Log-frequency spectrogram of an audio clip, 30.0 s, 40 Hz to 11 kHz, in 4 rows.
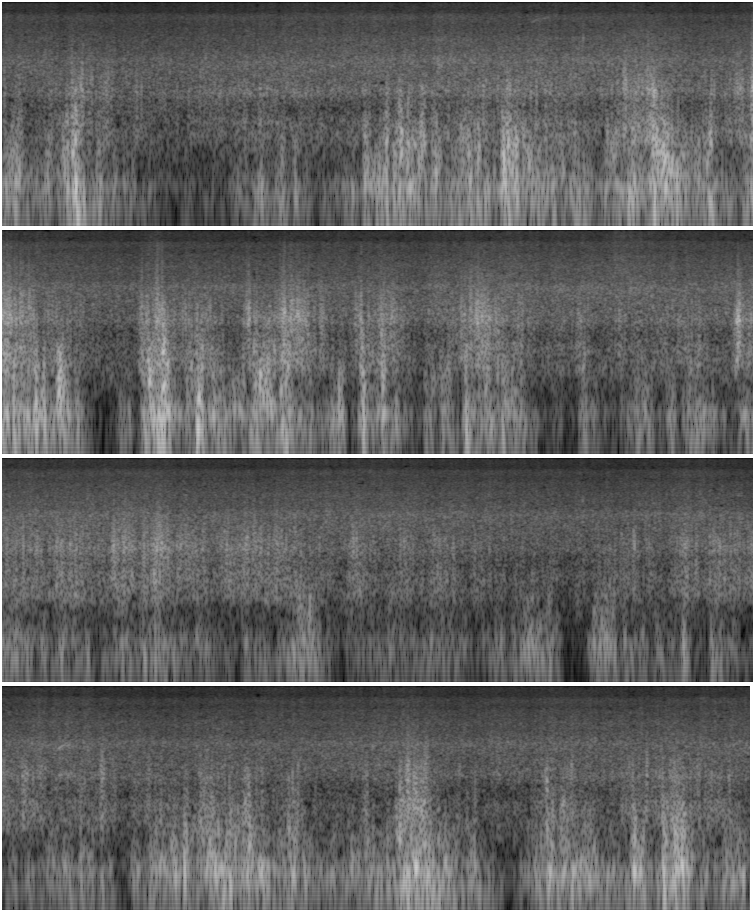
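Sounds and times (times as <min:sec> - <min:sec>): wind buffeting microphone: 0:00.0 - 0:01.4, 0:02.5 - 0:12.7, 0:20.1 - 0:30.0
choppy sea waves: 0:00.0 - 0:30.0.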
